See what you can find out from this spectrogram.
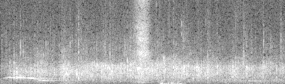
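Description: A crowd applauds steadily, a dense wash of clapping that holds at an even level throughout with a brief swell partway through; no one speaks over it.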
